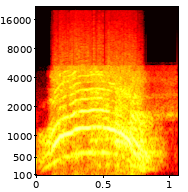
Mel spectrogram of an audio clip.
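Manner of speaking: high, loud, hurt exclamation; stunned wow. Retold or imitated. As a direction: shout it like you've been slapped. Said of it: "I was like".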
